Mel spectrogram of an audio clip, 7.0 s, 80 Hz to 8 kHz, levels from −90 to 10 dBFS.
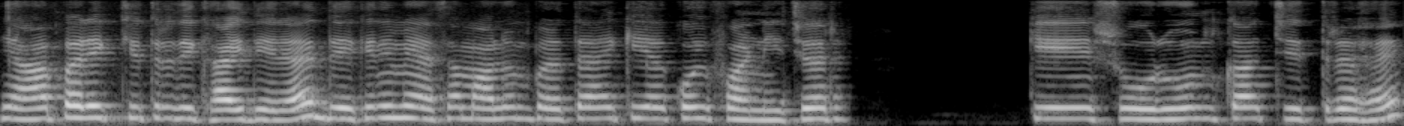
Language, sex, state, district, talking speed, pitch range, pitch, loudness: Hindi, female, Bihar, Vaishali, 205 wpm, 240-260 Hz, 250 Hz, -17 LUFS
